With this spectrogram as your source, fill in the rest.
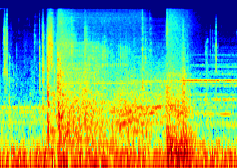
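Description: A sliding door hisses open.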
